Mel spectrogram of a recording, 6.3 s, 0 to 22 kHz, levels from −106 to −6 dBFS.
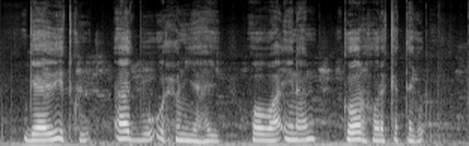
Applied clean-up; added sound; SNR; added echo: none; none; none; none.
